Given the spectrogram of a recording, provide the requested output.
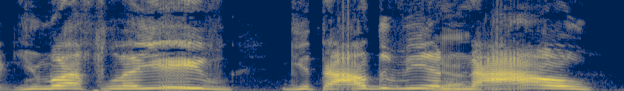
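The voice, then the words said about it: Put-on German accent, shouting. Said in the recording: “in a German accent”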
